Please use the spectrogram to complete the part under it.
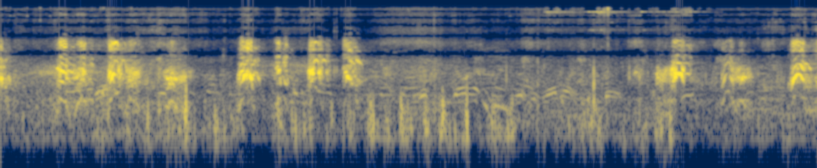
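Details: Puppies yip and bark in short, high, harmonic bursts, with clusters near the start, around two and a half seconds and again near seven seconds, while people talk in between.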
